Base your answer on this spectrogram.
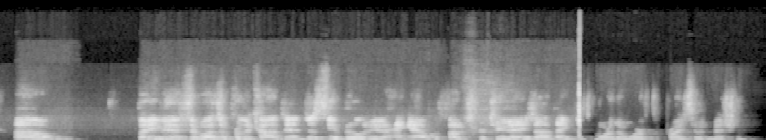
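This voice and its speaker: A man with a plain, everyday voice speaks at a fairly quick pace, his medium pitch moving with ordinary variation. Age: 60s. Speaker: note investing mentor and event organizer. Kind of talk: podcast interview.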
